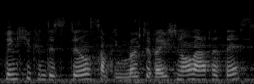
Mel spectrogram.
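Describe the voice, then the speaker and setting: A woman's voice: mid-range voice, fast talker, roomy sound, close to an everyday voice. An actress playing a stern, pragmatic woman who directs a colony, speaking with dry skepticism. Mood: wry.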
